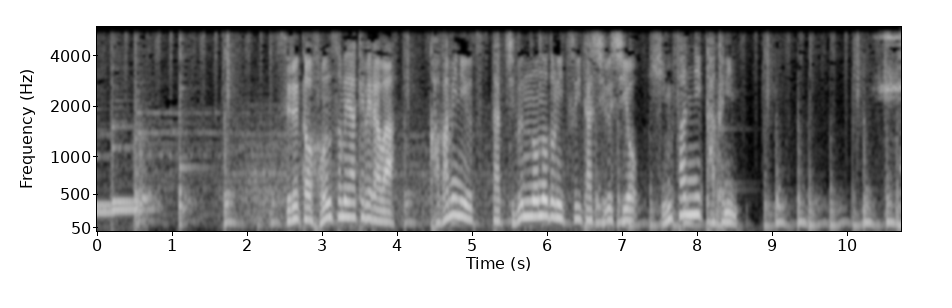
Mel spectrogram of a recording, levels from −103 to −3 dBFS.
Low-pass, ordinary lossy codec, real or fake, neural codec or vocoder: 5.4 kHz; none; real; none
